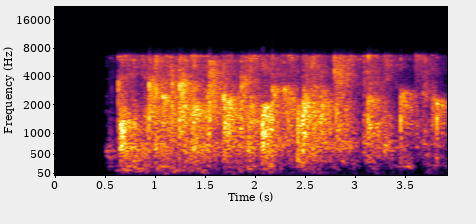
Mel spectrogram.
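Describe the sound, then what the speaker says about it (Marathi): A room of children and audience breaks into clapping after a student's answer at a talk on astronaut life, starting abruptly after a short silence and holding a dense, lively patter before easing slightly. "सगळ्यांनी टाळ्या वाजवा."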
